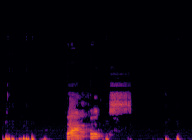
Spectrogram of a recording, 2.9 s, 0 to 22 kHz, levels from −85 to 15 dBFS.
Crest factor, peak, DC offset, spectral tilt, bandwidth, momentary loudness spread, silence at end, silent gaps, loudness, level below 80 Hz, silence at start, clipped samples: 20 dB; 0 dBFS; under 0.1%; -5 dB/octave; 9.4 kHz; 22 LU; 0.2 s; none; -18 LUFS; -58 dBFS; 0.05 s; under 0.1%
